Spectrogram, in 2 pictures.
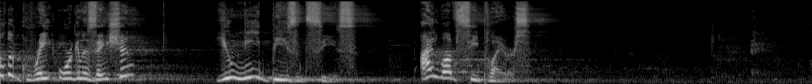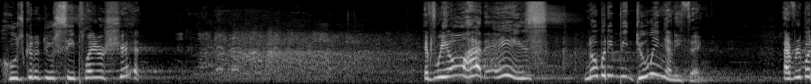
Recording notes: keynote and Q&A in Oregon for the Dutch Bros Coffee Leadership event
